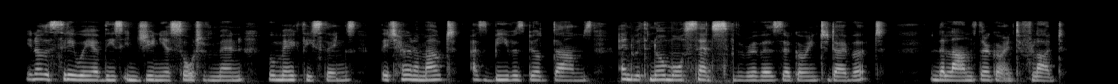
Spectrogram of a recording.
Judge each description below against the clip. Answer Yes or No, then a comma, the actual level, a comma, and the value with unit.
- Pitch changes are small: Yes, narrow, 1.5 semitones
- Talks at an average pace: No, fast, 225 wpm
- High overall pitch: Yes, high, 200 Hz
